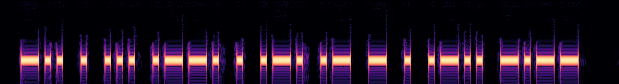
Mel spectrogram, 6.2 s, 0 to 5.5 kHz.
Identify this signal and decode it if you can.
Morse code, heard as a keyed tone, about 20 wpm, 600 Hz. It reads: DESPERATELY
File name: the old man and the sea part 2 20wpm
